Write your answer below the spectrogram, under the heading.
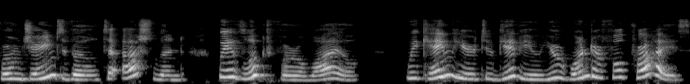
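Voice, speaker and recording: In a put-on character voice, a woman talks at a moderate pace, her pitch high. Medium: read story. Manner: friendly, enthusiastic.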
